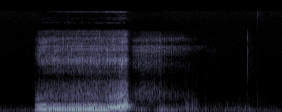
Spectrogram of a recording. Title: Snoring Bulldog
